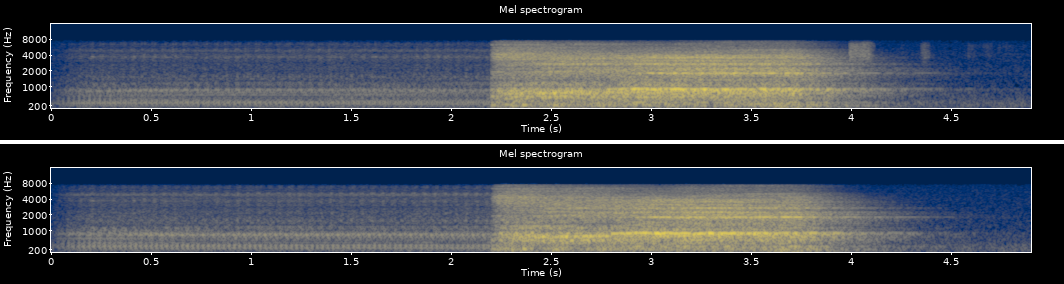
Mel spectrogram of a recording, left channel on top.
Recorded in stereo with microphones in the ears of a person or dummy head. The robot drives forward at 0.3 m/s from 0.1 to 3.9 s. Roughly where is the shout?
Left.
